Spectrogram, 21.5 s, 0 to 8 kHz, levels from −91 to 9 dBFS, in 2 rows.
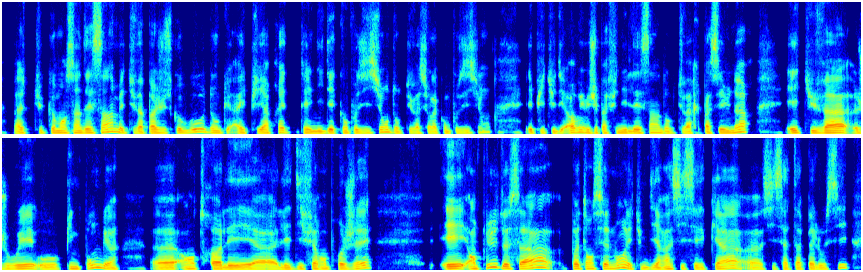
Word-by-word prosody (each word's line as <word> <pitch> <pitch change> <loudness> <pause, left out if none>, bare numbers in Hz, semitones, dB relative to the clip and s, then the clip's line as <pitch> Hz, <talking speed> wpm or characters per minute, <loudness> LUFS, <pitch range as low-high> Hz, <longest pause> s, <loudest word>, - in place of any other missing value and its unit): bah, 100 +1 +1
tu 110 - -8
commences 110 +1 -1
un 115 - +2
dessin 110 +10 +1
mais 120 -10 0
tu 100 - -13
vas 95 -1 +1
pas 100 +1 +3
jusqu'au 100 +3 -2
bout 150 +9 +1
donc 110 -8 -3
a 100 - -3
et 100 - +1
puis, 100 0 -2
après, 105 +6 -1 0.2
tu - - -6
as - - +3
une 100 0 +1
idée 100 0 +2
de - - -15
composition, 105 +7 -2
donc 100 -7 -5
tu 90 - -9
vas 90 - -1
sur 95 +1 -6
la 95 - -2
composition 105 +9 -7 0.4
et 100 - 0
puis 100 0 -7
tu 100 -1 -5
dis: 95 - -1
«Ah 125 - +4
oui, 135 -1 0
mais 105 - +1
j'ai 100 +1 -3
pas 100 - -1
fini 100 +1 -2
le 100 - -2
dessin!» 100 +5 0
Donc 90 -3 -4
tu 90 - -13
vas 90 - +2
repasser 100 +1 -2
1 105 +4 +1
heure 160 +2 +1 0.5
et 115 +1 +3
tu 110 0 -3
vas 110 +3 +6
jouer 105 +5 +2
au 95 -4 -2
ping-pong, 115 - 0 0.4
heu, 95 +2 +3
entre 105 -1 +2
les, 95 -2 +3
heu, 85 0 +2
les 95 +2 0
différents 100 0 -1
projets 105 - 0 0.9
et 120 +2 +5
en 115 0 +4
plus 190 - -1
de 125 -6 +4
ça, 145 +11 +3 0.2
potentiellement 120 +6 +1
et 115 - 0
tu 100 - -12
me 95 - -3
diras, 95 +4 0
si 100 -3 -4
c'est 95 +2 -4
le 90 - -3
cas, 115 +8 0
heu, 90 -2 -2
si 90 +1 -9
ça 95 0 -3
t'appelle 95 +2 -2
aussi, 165 - -5
105 Hz, 220 wpm, -23 LUFS, 95-115 Hz, 0.9 s, vas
